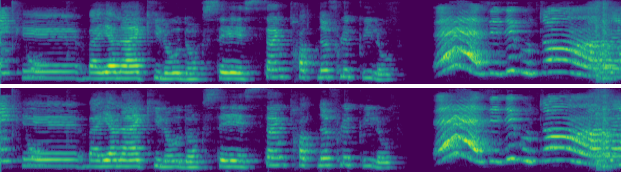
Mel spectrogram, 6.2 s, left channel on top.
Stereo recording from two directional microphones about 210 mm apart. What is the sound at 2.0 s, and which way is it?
Speech, 25° left (ahead or behind).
